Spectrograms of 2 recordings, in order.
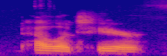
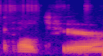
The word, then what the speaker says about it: Pelletier: Pelletier, not Peltier.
